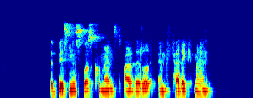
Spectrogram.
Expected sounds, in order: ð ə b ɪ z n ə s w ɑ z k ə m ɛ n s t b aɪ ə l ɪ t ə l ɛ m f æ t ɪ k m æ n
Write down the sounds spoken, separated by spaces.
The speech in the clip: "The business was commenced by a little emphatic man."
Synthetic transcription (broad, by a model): ð ə b ɪ z n ə s w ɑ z k ə m ɛ n s t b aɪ ə l ɪ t l ɛ m f æ t ɪ k m æ n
